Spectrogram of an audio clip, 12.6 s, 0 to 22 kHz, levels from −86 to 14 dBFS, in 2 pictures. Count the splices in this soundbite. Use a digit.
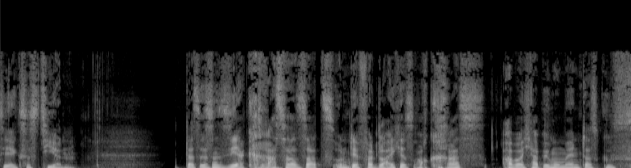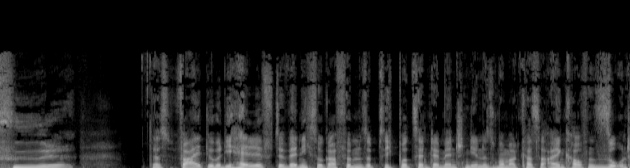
0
